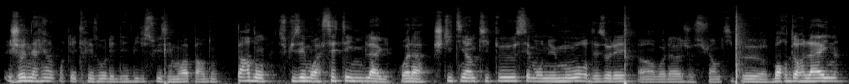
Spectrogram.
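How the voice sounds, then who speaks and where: A man's voice: a little high, steady tone, quick pace, hardly any pauses, warm tone. A man giving casual reaction commentary to his viewers, chatty and self-mocking. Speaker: streamer reacting to a video.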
